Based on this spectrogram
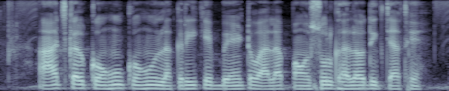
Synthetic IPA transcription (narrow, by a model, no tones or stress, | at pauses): aːd͡ʒkəlkoːɦũkoːɦũlɐkɾikebẽːʈʋaːlapɔ̃ːʊsulɡʱɐlod̪ɪk̚ʰd͡ʒaːt̪ʰeː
